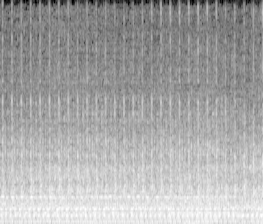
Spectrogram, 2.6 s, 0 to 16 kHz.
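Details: Yamaha 9.9hp outboard idling after replacing a cracked, dried-out carburetor diaphragm that caused heavy gas leaking; steady even putter, constant beat, no stumbling or surging; idles smoothly and healthy.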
